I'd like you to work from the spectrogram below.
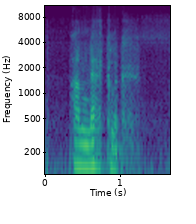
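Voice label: "aanmerkelijk", Dutch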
